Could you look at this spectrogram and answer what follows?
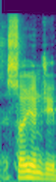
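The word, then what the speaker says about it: Söyüncü: So, it is Chagla, and the surname is Soyuncu.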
